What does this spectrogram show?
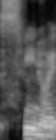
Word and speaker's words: sphenoid: bone it's pronounced pronounced sphenoid as as if it would be spelled sf that is very difficult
